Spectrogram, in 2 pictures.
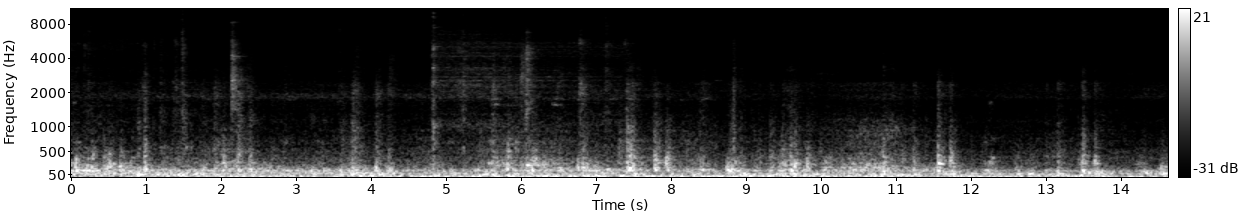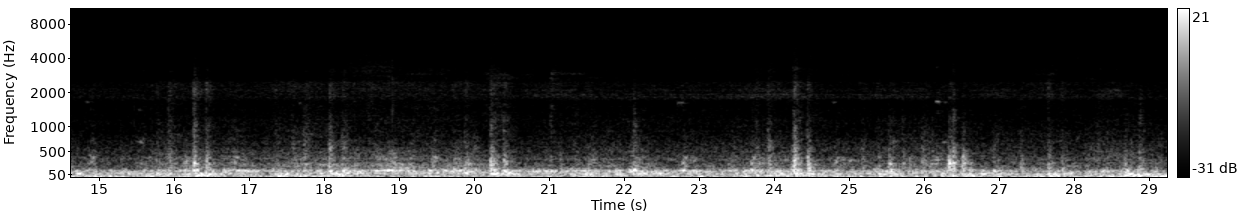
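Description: Meitetsu 1200 series electric train running, heard from inside the passenger car. A steady low rumble with many clicks of wheels over rail joints, and a high hiss lasting a couple of seconds about five seconds in.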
